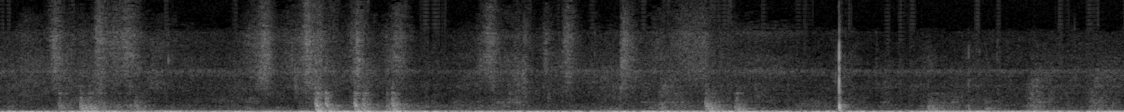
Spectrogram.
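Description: Train running along the rails, a steady heavy low rumble broken by irregular clicks and knocks from the wheels and carriage, with one sharper click about four seconds in.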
